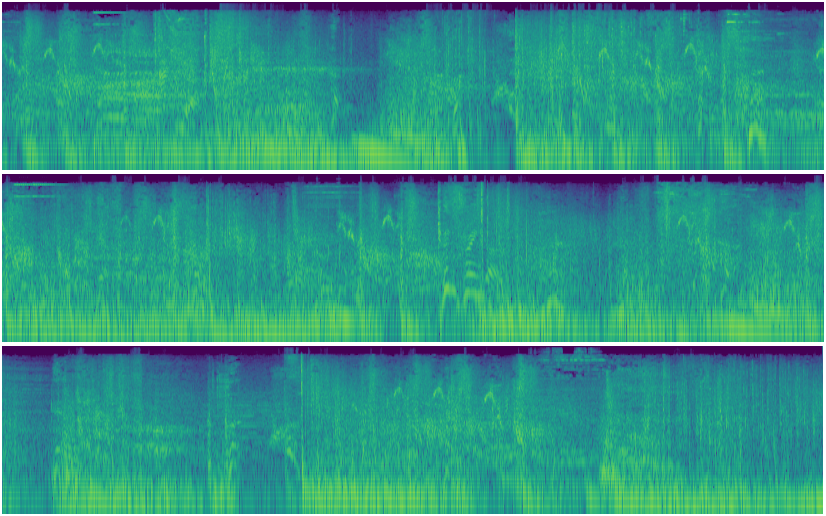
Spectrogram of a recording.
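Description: Spell blasts from Hogwarts Legacy boom and crash in rapid succession, loud explosive impacts and bursts layered with game music and combat noise, with a shouted voice casting at times.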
